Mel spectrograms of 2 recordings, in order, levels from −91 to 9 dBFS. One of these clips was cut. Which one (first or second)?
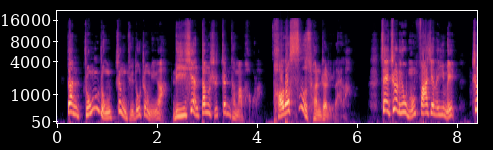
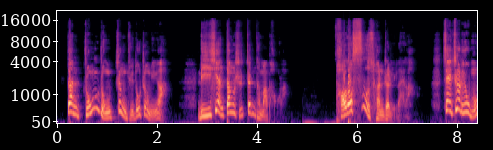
first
